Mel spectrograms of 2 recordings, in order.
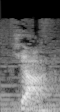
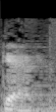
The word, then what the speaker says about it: char: one byte of memory next one is cha or care I will be pronouncing care and it stores Single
